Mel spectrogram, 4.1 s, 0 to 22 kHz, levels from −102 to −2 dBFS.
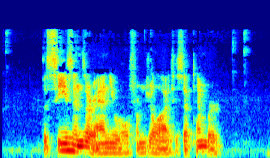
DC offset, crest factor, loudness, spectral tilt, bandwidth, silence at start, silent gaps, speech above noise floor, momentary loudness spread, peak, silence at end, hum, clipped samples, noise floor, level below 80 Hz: under 0.1%; 16 dB; -18 LUFS; -6 dB/octave; 11.5 kHz; 0.65 s; none; 38 dB; 12 LU; -2 dBFS; 0.75 s; none; under 0.1%; -55 dBFS; -40 dBFS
